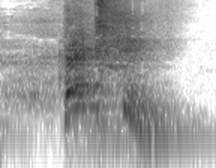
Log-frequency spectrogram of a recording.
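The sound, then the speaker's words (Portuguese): A single sudden sneeze bursts out loudly and then trails off quickly, with no talking around it. “Ai, saúde para mim, obrigado.”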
